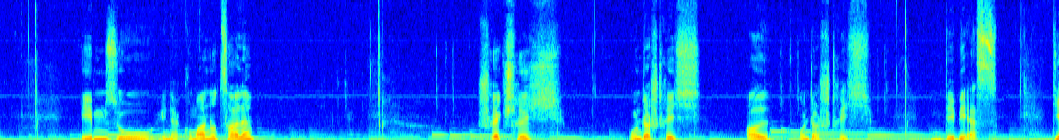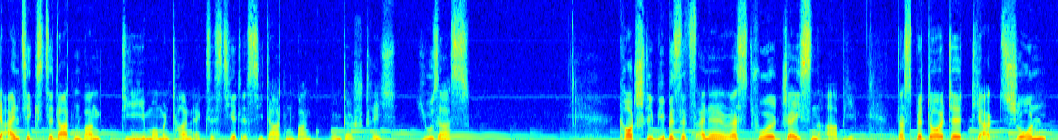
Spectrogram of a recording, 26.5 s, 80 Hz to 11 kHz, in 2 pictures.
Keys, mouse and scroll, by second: 0.7 click, 1.2 Up, 3.7 shift+7, 5.3-7.0 typing, 8.8 shift+-, 9.0 b, 10.2 s, 11.1 Return.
